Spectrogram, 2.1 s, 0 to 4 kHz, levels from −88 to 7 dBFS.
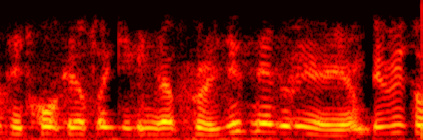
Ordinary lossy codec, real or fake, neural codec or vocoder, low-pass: AAC, 24 kbps; fake; codec, 24 kHz, 1 kbps, SNAC; 3.6 kHz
